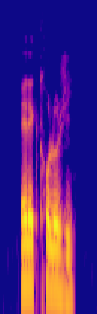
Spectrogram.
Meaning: electrology
- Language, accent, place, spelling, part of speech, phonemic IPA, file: French, France, Lyon, électrologie, noun, /e.lɛk.tʁɔ.lɔ.ʒi/, LL-Q150 (fra)-électrologie.wav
